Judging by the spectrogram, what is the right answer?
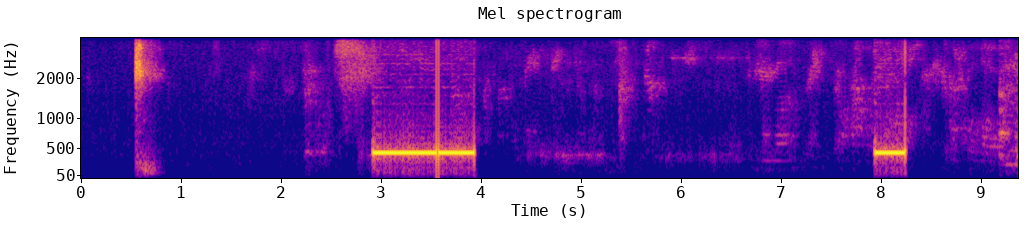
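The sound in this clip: Telephone ringback tone while a call is being placed: two steady, mid-pitched electronic tones, the first about a second long and the second much shorter, separated by a long quiet gap with faint background sounds.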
